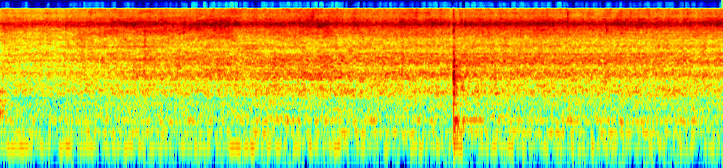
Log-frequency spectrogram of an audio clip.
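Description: Chillies with ginger garlic paste sizzle in hot oil for Pallipalayam chicken, a steady close frying hiss that runs throughout with one brief sharp clack near the middle.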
